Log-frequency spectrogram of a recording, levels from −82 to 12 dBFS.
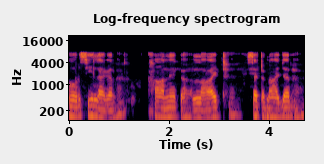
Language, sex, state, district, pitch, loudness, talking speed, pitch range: Hindi, male, Bihar, Jahanabad, 120 Hz, -17 LUFS, 115 wpm, 115-135 Hz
